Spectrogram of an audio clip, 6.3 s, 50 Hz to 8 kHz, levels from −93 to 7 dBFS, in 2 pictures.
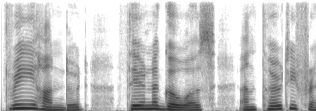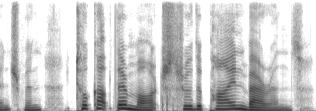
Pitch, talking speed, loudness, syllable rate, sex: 200 Hz, 135 wpm, -19 LUFS, 3.8 syllables/s, female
